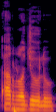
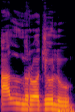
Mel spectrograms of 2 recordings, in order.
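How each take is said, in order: First: The L merges into a doubled R sound. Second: The article's L sound is clearly pronounced. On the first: The speaker calls it right. "লামকে স্কিপ করা হয়েছে, অর্থাৎ উচ্চারণ হবে আর রজুলু" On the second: The speaker calls it wrong. "আল রজুলু না হয়ে"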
